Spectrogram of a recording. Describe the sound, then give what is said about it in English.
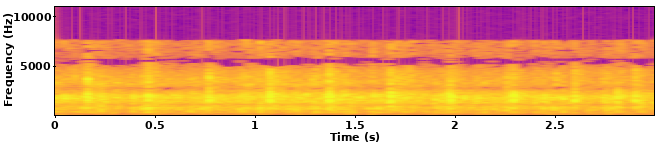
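A crowd applauds steadily for about three seconds as an assistant comes up, a dense wash of many hands clapping at once, fairly soft. No one speaks over it. “You all give Bruce a big hand clap as he comes.”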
